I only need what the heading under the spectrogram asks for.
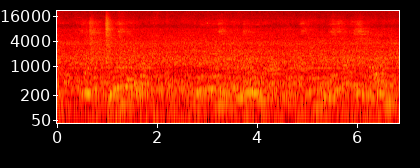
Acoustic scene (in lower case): cafe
